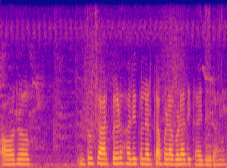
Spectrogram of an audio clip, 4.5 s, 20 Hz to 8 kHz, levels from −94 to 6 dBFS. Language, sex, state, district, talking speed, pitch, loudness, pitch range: Hindi, female, Chhattisgarh, Bilaspur, 160 wpm, 230 Hz, -16 LUFS, 225-245 Hz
